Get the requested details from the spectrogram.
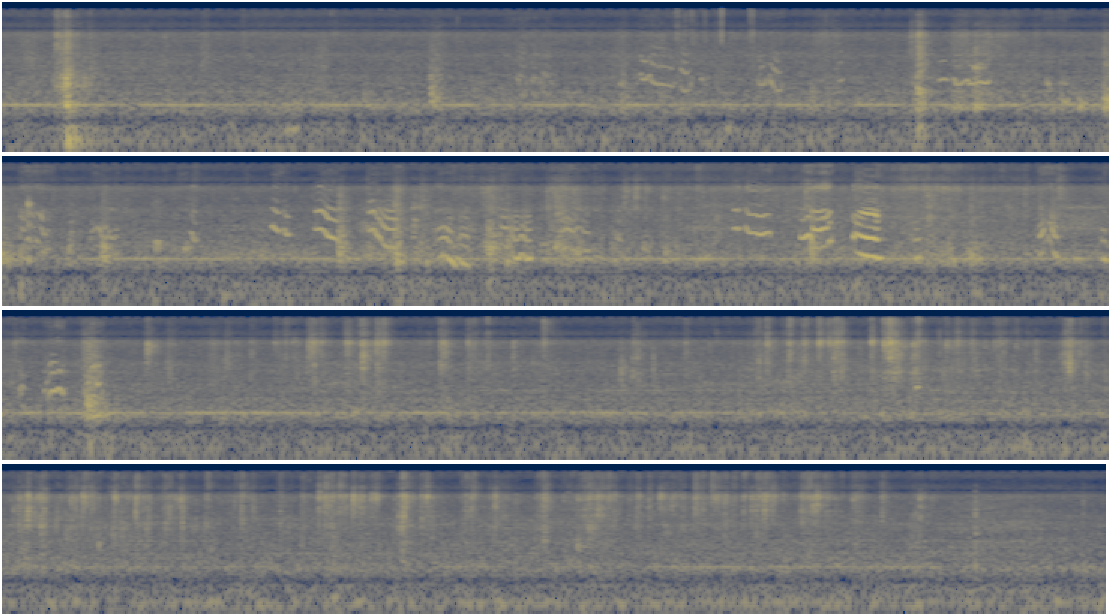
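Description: Soft bedding rustles and crackles as small animals shift about.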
